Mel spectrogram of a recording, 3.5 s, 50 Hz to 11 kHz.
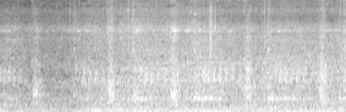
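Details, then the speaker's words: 2000 Honda CR-V, warm engine at idle on a 91-92°F day: sharp, irregular clicks as the AC compressor short-cycles; high-side pressure climbs very high with rpm, and the high-side switch temporarily loses continuity. "click click click click click it's clicking you hear it and look at my meter"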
